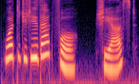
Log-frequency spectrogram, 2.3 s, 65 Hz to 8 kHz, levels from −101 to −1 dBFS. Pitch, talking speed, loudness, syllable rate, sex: 240 Hz, 205 wpm, -17 LUFS, 4.6 syllables/s, female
